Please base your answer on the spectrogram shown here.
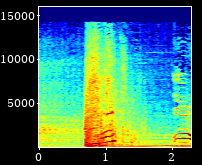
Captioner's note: bang!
